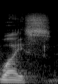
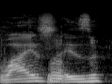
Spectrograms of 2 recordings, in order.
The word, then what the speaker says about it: Weis: I don't like it I've always said Weiss mm-hmm but they're telling me it's wise to refuse that was like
